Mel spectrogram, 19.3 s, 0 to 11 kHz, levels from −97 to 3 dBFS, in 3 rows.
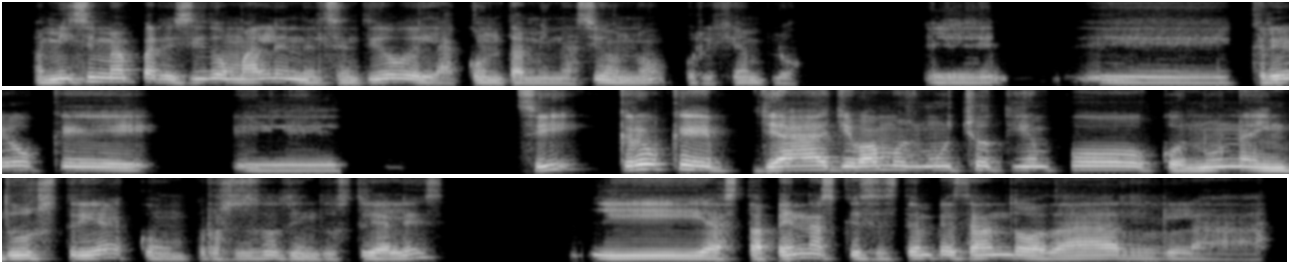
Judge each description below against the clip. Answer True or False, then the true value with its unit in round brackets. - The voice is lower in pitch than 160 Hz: True (135 Hz)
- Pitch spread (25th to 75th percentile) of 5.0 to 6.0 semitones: False (3.6 semitones)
